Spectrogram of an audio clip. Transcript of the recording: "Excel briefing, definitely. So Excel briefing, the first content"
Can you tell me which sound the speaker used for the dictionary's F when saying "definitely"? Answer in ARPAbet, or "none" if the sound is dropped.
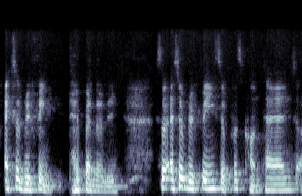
P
